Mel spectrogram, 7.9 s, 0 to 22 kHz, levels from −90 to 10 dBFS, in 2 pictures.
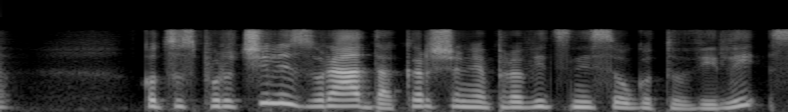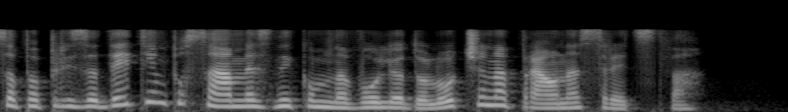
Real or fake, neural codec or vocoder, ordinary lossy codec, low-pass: fake; codec, 16 kHz, about 1 kbps, DyCAST, with the encoder's durations; none; 7.2 kHz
